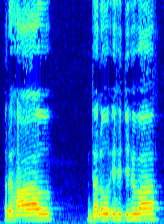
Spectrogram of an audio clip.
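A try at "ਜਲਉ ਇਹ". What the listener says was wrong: ਜਲੋ ਇਹ ਨਹੀਂ ਕਹਿਣਾ ਇਹਨੂੰ। ਈੜੀ ਲਾਂ ਹਾਹੇ ਲਾਂ ਇਹ। ਈੜੀ ਸਿਆਰੀ ਹਾਹਾ ਇਹ ਇਸ ਤਰ੍ਹਾਂ ਉਚਾਰਨ ਕਰਨਾ।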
